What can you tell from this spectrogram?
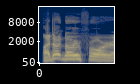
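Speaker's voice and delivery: sudden loud outburst. Real, not acted. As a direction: blurt it out loudly. Sudden loud burst while gaming.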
